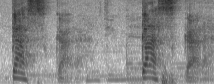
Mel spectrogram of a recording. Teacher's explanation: La palabra cáscara, por ejemplo, tiene el acento en la sílaba cas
